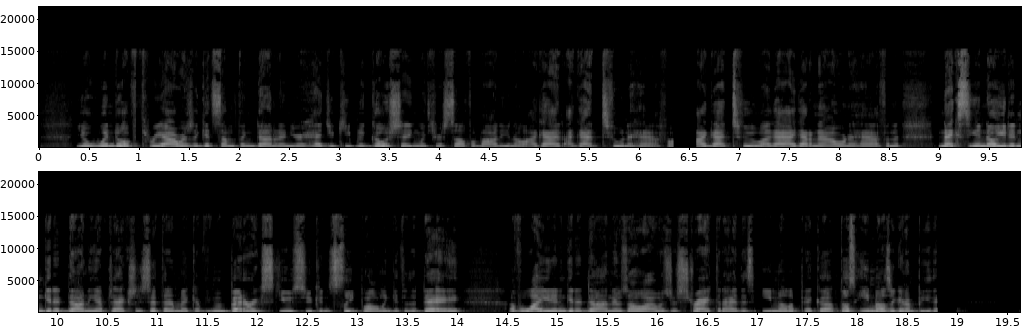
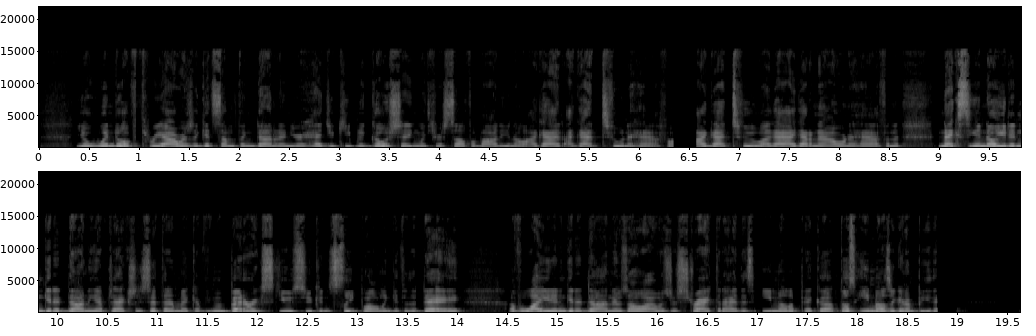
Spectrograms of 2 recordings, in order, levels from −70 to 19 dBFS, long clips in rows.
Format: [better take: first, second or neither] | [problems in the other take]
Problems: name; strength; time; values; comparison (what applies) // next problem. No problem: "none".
neither | audio cutting out; at 6.5 s and at 19 s; the same in both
